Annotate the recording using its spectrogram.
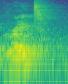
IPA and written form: greɪt (great)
